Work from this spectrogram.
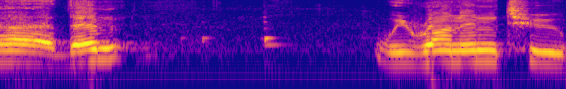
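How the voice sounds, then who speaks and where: Over noticeable background noise, a man with a high pitch speaks with fairly even intonation. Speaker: county staff presenter. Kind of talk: presentation at public meeting. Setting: county board meeting.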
